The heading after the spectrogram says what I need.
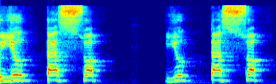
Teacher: तो युक्तस, उसके बाद स्व, तो व पे हम जो व के आगे प है उस पे हमको हल्का सा बल लगाना है, आघात देना है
